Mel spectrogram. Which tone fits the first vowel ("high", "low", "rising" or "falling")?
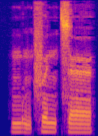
low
